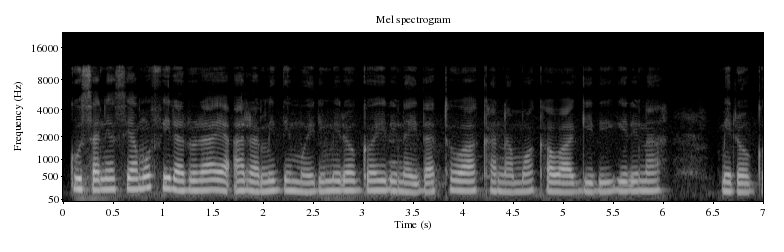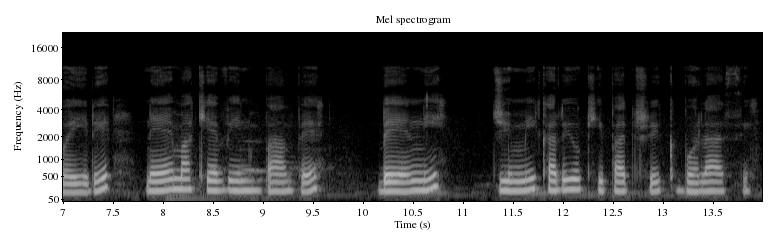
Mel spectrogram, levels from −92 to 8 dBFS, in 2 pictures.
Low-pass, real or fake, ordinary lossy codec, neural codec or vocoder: 10.8 kHz; real; none; none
